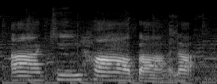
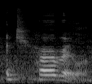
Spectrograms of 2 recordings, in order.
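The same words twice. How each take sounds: First: It sounds Japanese, with every syllable at one pitch. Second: It sounds English, with uneven English-like stress. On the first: The speaker calls it right. "You need to say the all letter same pitch" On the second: The speaker calls it wrong. "the sound very English"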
